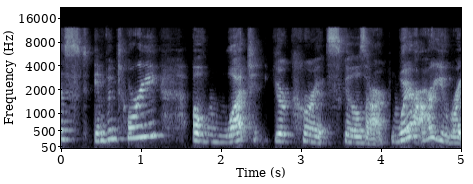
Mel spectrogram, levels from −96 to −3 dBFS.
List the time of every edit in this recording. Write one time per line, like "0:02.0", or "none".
0:04.1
